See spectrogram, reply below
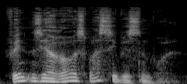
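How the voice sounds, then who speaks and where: An actor playing a cool, inscrutable doctor in a radio crime drama, speaking in curt, measured lines with a husky voice. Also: male voice, mid-range voice, sing-song, fairly bright tone. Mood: cool, firm.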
